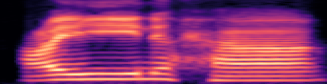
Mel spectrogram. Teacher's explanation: হলকের বা কন্ঠনারি মাঝখান হতে উচ্চারিত হয় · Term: দুম্বার মাখরাজ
